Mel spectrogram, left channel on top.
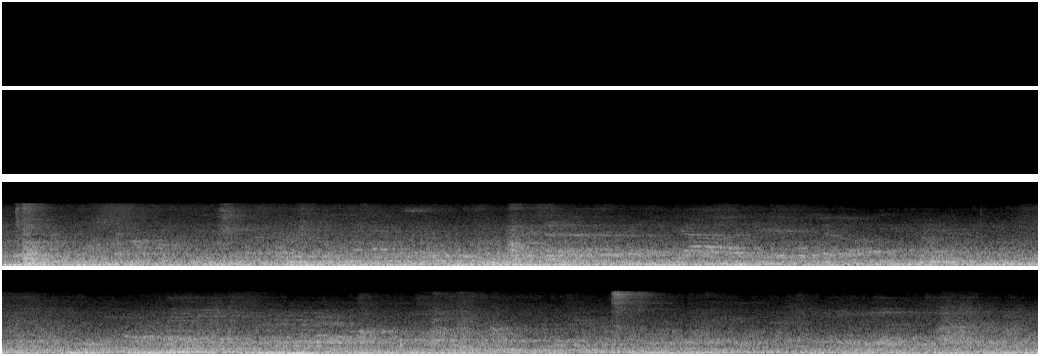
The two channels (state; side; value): silent; left; digital silence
